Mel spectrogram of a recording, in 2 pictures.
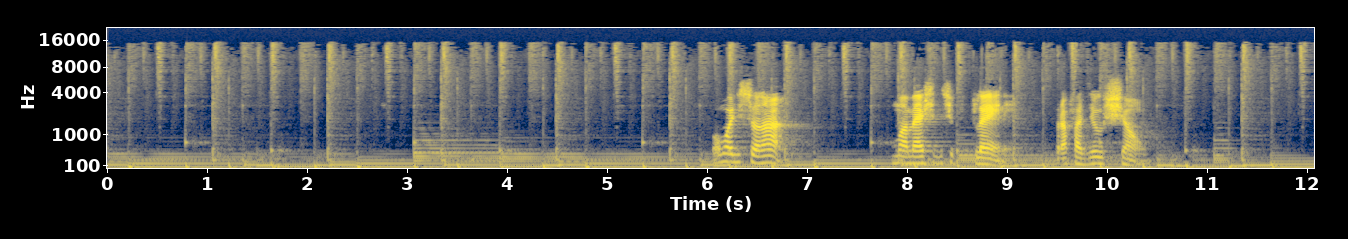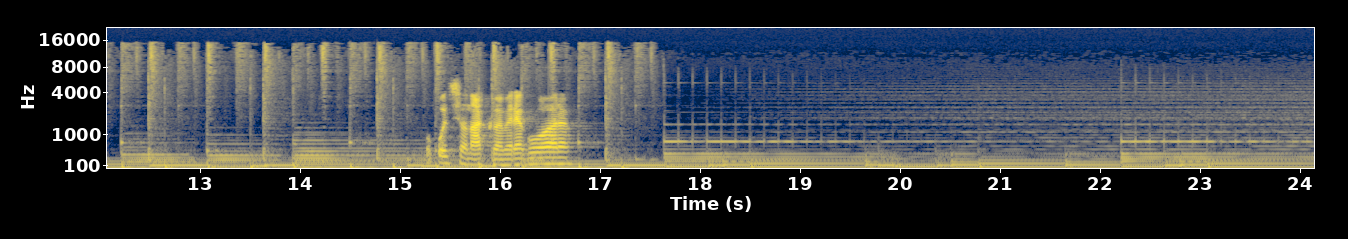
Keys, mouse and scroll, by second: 4.3-6.3 drag, 9.7 s, 12.1-13.4 middle drag, 13.4 right click, 14.1-15.4 middle drag, 14.9 KP_8, 15.9 KP_5, 16.5 KP_7, 17.3 KP_5, 18.5 middle click, 21.4 ctrl+alt+KP_0, 23.2-23.9 scroll up 1, 23.9 scroll up 1.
